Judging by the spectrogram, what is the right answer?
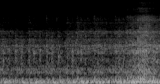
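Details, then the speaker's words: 1983 Honda PA50II 50cc two-stroke moped, first start in three years after looping the CDI wire to restore spark: quiet low putter picking up slightly, running steadily on its own; normal running. "oh it's going yeah wait it's going it's so quiet I didn't even hear it we have a living motor in this thing holy cow"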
